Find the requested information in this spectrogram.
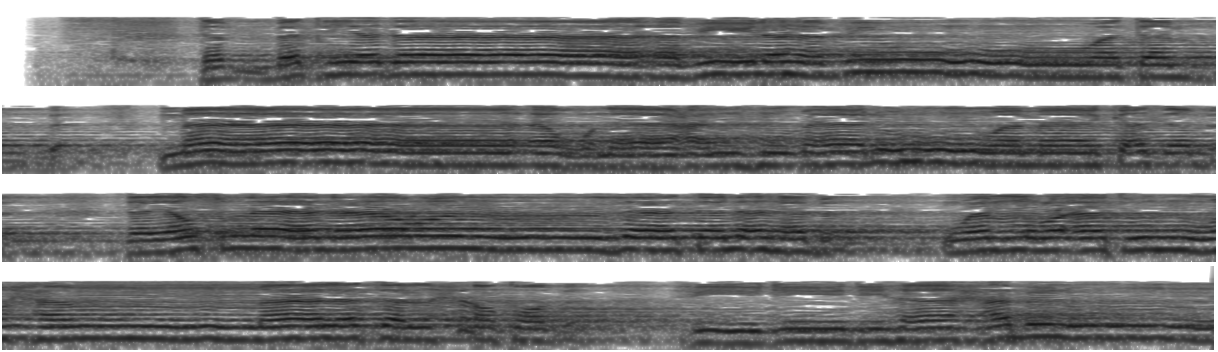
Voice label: ترتیل سوره مسد; صابر عبدالحکم

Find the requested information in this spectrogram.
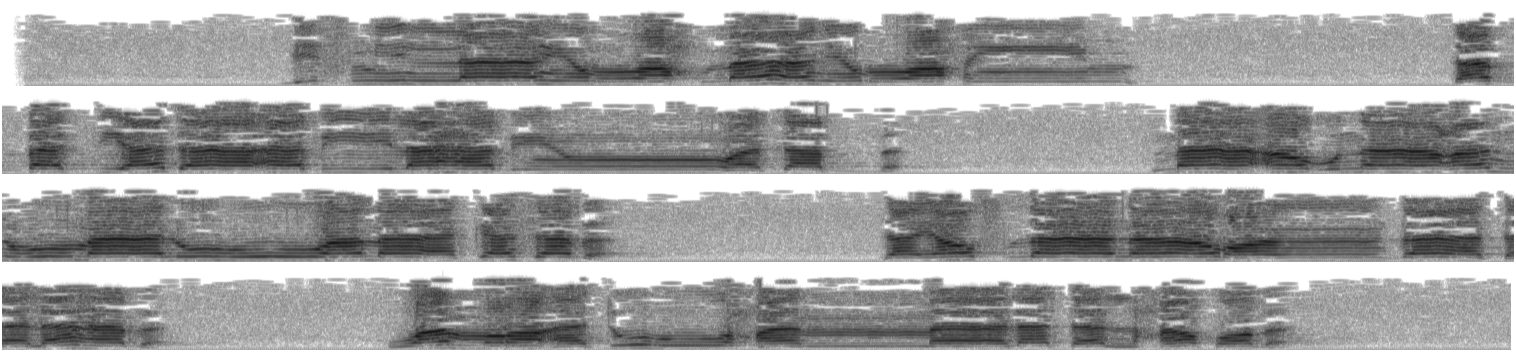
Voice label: ترتیل قرآن کریم سوره مسد; محمود شحات انور

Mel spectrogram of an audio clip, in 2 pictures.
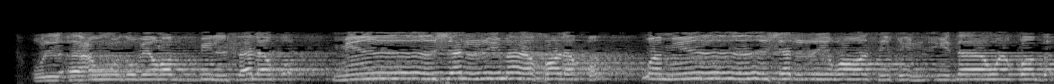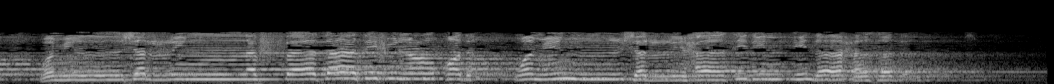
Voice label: ترتیل سوره فلق

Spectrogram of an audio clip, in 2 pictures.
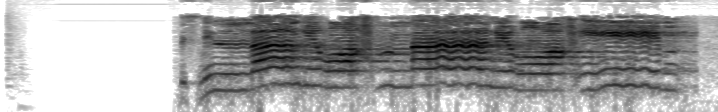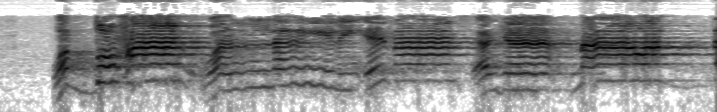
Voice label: تلاوت مجلسی سوره مبارکه ضحی; دکتر احمد احمد نعینع

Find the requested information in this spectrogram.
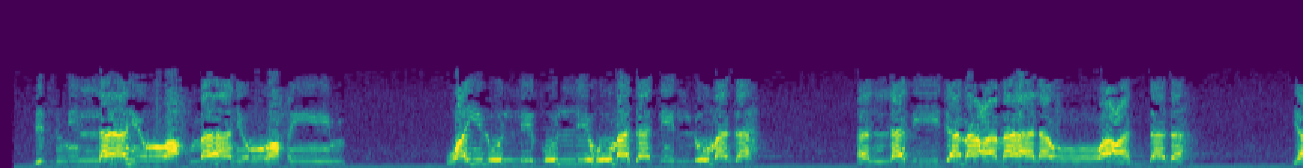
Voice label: ترتیل قرآن کریم سوره همزه; محمود شحات انور

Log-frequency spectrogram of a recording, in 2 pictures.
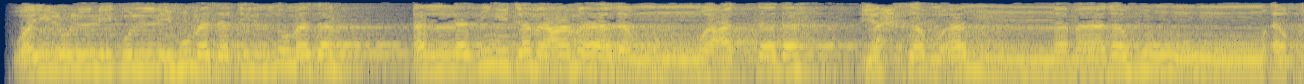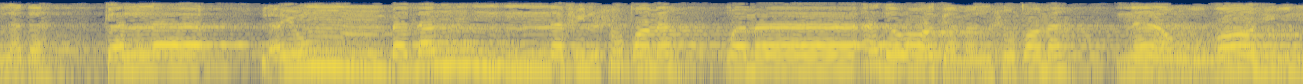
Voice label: ترتیل سوره همزه

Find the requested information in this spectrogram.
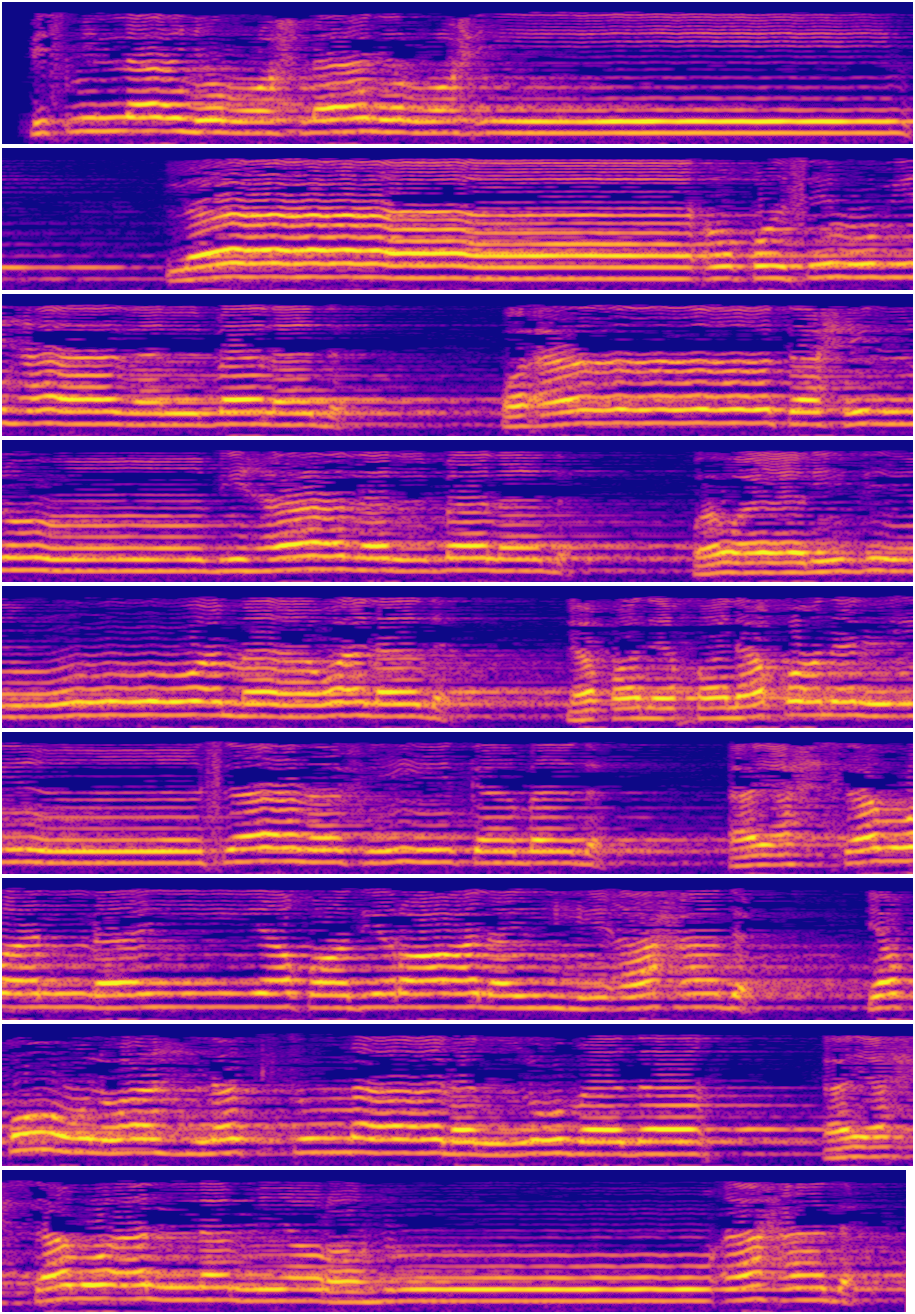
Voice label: ترتیل; سوره بلد

